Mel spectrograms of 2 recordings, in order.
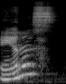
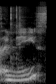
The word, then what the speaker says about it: anise: And if you want to toss in a little anise or anise, depending on how you want to pronounce that, A-N-I-S-E, then you can on any of the recipes.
